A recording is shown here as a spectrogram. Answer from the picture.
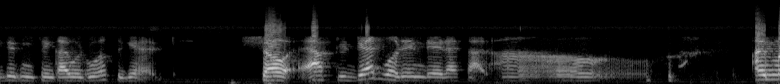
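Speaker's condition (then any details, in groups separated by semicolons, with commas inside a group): Cerebral palsy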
